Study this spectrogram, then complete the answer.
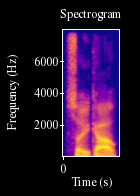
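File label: Cantonese "水餃"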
